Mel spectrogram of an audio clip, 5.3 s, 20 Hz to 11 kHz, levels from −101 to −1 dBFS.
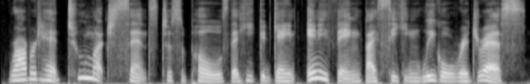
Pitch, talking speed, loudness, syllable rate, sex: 170 Hz, 180 wpm, -19 LUFS, 5.1 syllables/s, female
